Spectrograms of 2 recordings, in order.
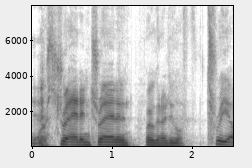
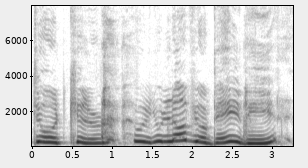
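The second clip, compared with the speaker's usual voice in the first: put-on sad voice, much higher and louder; 13 semitones higher, 4 dB louder than usual. Retelling a TV episode scene, imitating Tyrion's sad voice. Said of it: "he just put on a sad voice".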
